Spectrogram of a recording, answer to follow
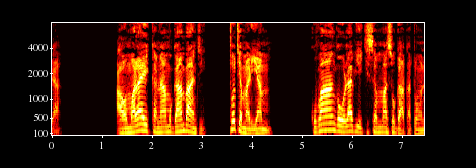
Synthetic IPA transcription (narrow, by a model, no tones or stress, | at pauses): a̰ | awomalajikanaːmuɡaːmbaːnti | to̞tjamaɾijamu | kuβaːŋɡaolaβje̞ːcisamumaːso̞ɡa̰kato̞ːnd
